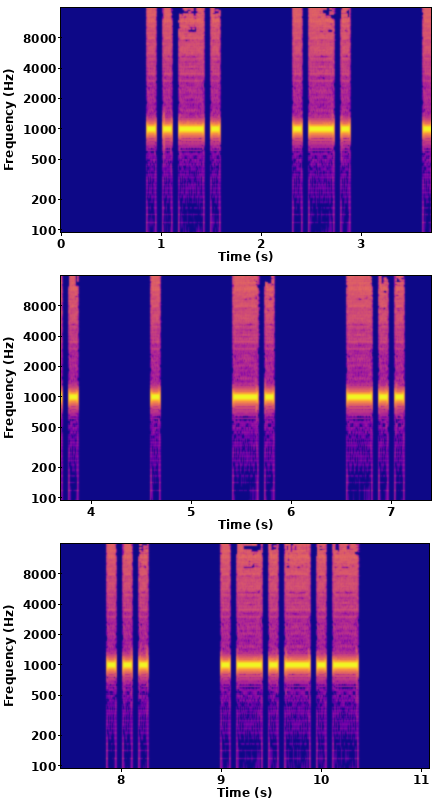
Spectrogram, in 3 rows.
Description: Morse code, heard as a keyed tone, about 15 wpm, spaced as for 8 wpm, 1000 Hz. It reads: FRIENDS.
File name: qotdfiles / 8wpm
